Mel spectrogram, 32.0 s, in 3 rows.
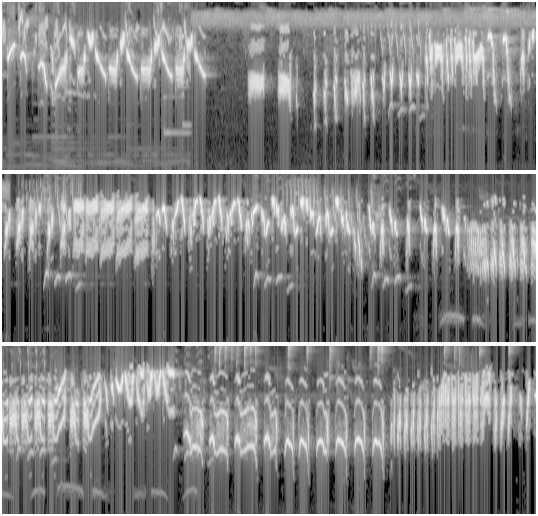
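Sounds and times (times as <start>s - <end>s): lower falling bird notes: 0.0s - 4.0s
bird singing sweeping chirps: 0.0s - 4.2s
bird calls: 5.8s - 14.5s, 15.5s - 32.0s.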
